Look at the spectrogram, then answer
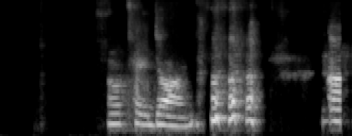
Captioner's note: laughs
